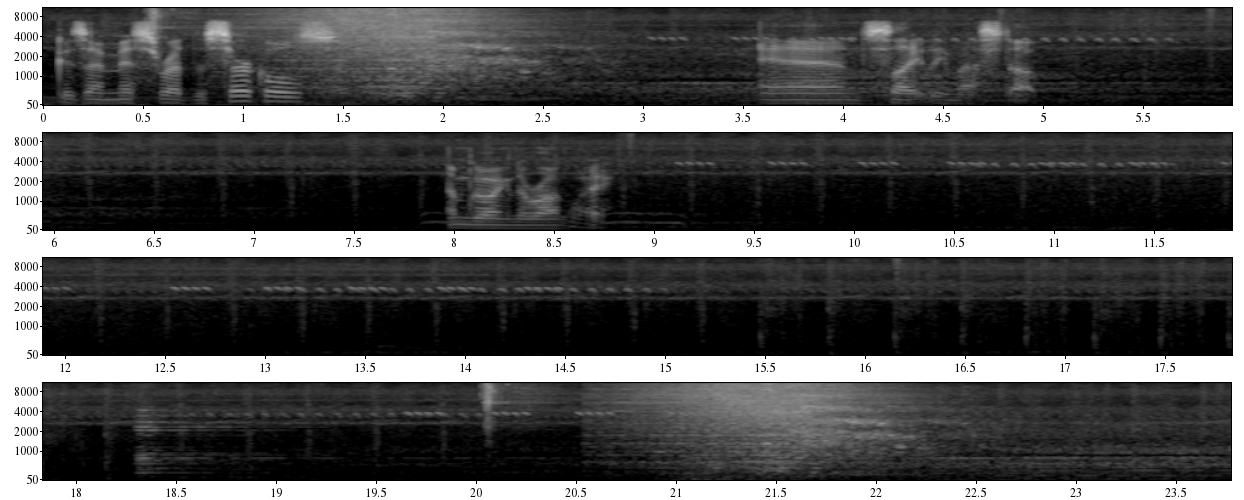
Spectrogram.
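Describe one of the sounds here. A magical spell bursts with a bright whoosh.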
